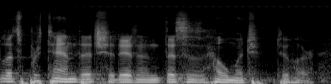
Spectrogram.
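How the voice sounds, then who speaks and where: There is audible room echo around the voice. The man talks with ordinary pitch variation. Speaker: conference speaker. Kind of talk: lecture. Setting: stage with audience. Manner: hesitant, many fillers.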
